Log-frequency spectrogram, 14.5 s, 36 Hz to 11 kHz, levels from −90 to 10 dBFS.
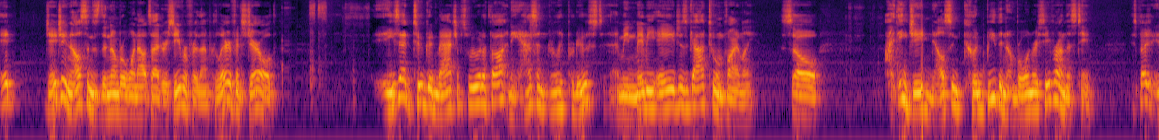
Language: English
